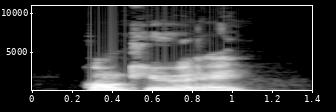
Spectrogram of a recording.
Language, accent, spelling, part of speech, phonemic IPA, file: French, Canada, conclurai, verb, /kɔ̃.kly.ʁe/, LL-Q150 (fra)-conclurai.wav
- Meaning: first-person singular simple future of conclure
